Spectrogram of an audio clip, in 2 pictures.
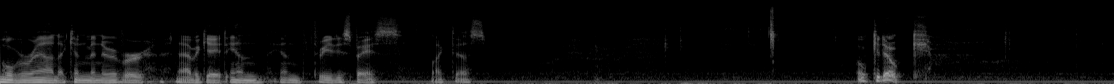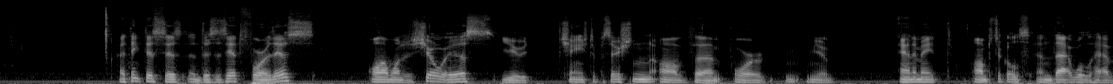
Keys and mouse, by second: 1.2 middle click, 8.4-10.0 drag, 18.5-20.4 drag.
